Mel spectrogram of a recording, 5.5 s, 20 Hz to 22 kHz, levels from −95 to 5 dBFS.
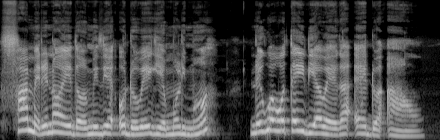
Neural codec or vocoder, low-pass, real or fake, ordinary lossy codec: vocoder, 44.1 kHz, 128 mel bands every 256 samples, BigVGAN v2; none; fake; none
